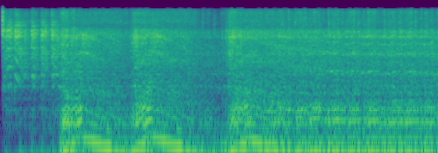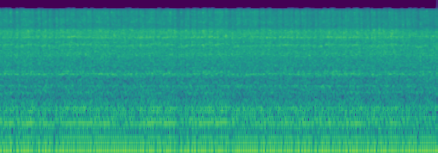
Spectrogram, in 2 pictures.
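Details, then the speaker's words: Motorcycle first start after clutch rebuild with old clutch refitted, new gasket seal, fresh oil and coolant topped up: catches, blips twice, settles to steady idle; earlier noise gone. "I was getting a noise and there's no noise now and thought of reps on for a moment"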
